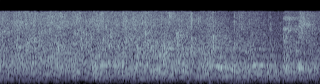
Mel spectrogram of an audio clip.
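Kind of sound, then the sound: crowd, applause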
